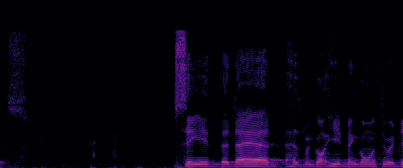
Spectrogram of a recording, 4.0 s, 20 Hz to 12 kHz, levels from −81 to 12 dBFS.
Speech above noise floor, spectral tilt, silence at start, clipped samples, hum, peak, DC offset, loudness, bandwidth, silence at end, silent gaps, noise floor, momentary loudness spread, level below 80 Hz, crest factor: 33 dB; -4.5 dB/octave; 0 s; under 0.1%; none; -26 dBFS; under 0.1%; -41 LUFS; 10 kHz; 0 s; none; -74 dBFS; 14 LU; -70 dBFS; 18 dB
